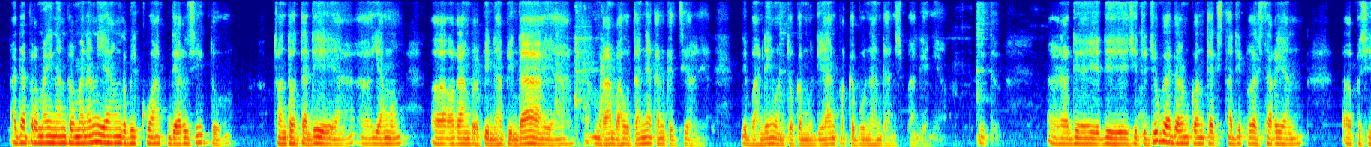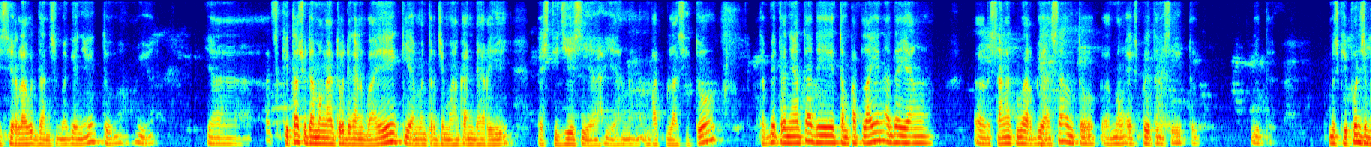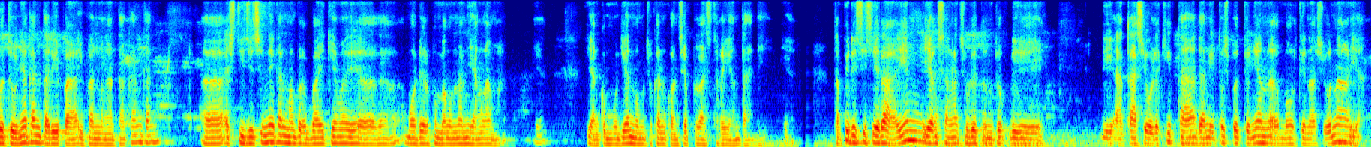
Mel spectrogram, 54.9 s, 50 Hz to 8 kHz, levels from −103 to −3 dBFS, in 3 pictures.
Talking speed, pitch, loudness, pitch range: 125 wpm, 125 Hz, -21 LUFS, 115-140 Hz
